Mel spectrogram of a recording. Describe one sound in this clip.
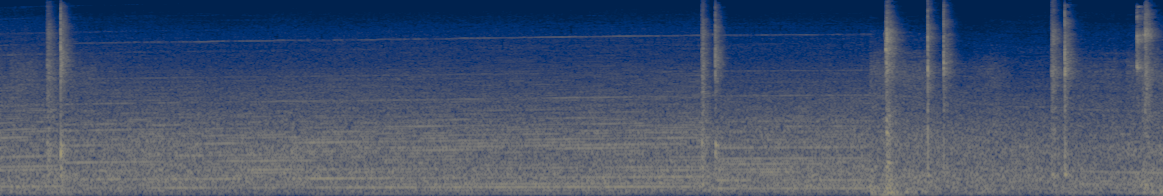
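A racing car engine hums steadily at high revs, shifting pitch as the car changes gear.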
